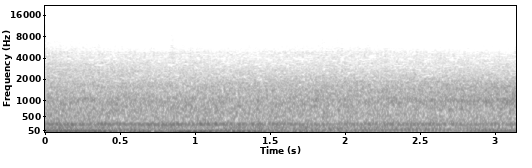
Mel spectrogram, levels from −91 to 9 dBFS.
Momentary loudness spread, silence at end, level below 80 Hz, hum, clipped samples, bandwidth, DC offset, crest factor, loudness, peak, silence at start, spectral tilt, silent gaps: 2 LU; 0 s; -44 dBFS; none; under 0.1%; 6.4 kHz; under 0.1%; 12 dB; -43 LUFS; -26 dBFS; 0 s; -8 dB/octave; none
